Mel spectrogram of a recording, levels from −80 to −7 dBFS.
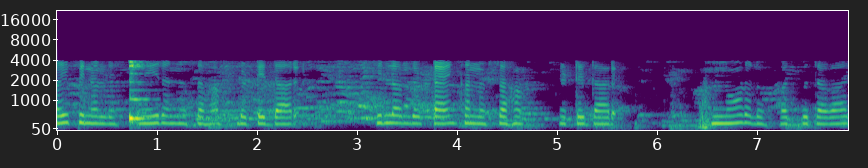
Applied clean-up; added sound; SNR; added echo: none; Cowbell; -2 dB; none.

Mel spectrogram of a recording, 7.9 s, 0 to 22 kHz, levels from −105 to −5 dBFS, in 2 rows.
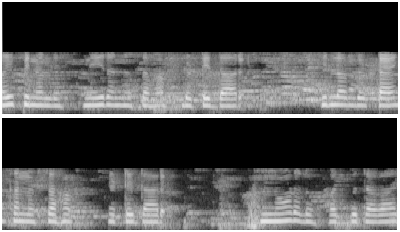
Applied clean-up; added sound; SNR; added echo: none; none; none; none.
